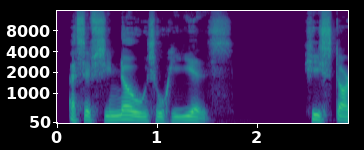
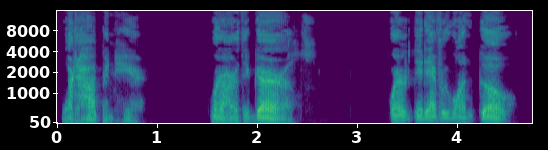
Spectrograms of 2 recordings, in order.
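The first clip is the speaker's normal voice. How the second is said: much lower-pitched, demanding character voice; angry Gabriel; 11 semitones lower than usual. A narrator's reading. Gabriel grabs a stranger to ask about the girls, angry deep demand. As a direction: drop deep to question a man roughly. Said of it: "he grabs him by his clothes and asks".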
